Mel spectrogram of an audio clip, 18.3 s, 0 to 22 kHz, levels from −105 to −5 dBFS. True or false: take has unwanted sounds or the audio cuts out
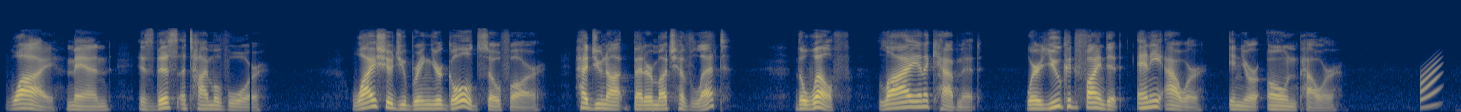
true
